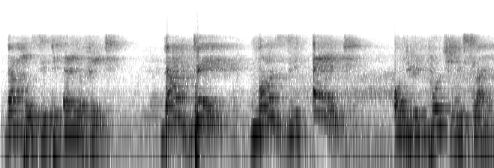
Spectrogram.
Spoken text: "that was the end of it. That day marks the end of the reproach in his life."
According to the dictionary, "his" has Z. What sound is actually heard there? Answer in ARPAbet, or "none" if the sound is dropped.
S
